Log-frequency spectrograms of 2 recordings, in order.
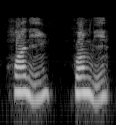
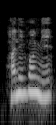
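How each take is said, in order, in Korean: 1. 앞 음절은 높고 평평하게 발음합니다. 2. 앞 음절은 더 낮고 평평하게 발음합니다. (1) "환자와 광을 일성을 발음해야 됩니다. 높은 놈입니다" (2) "그냥 환인, 광린. 이렇게 하면 안 돼요"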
